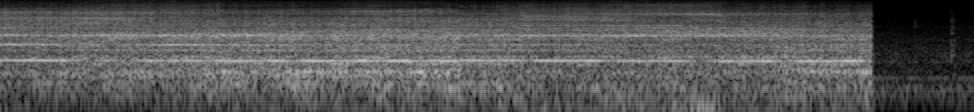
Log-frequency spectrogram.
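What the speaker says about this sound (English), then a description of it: "Boom, we'll weld that one there" Welding a gusset onto an exhaust tube mount, a steady loud hissing, crackling buzz with a faint tonal whine that runs unbroken for about four seconds and then cuts off abruptly to near quiet.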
